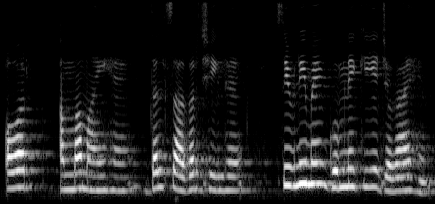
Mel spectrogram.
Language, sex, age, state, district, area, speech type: Hindi, female, 30-45, Madhya Pradesh, Balaghat, rural, spontaneous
